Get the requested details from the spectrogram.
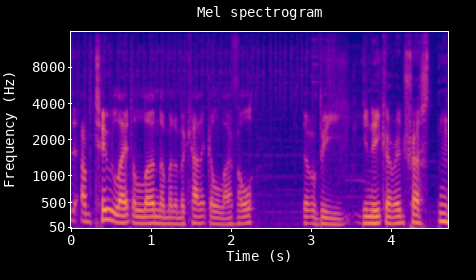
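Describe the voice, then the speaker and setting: The pace is fairly quick. Music plays in the background. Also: man. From northern England, near Newcastle. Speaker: gaming YouTuber. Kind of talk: casual chat while gaming.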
